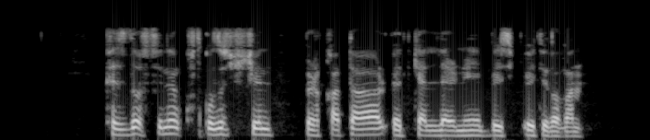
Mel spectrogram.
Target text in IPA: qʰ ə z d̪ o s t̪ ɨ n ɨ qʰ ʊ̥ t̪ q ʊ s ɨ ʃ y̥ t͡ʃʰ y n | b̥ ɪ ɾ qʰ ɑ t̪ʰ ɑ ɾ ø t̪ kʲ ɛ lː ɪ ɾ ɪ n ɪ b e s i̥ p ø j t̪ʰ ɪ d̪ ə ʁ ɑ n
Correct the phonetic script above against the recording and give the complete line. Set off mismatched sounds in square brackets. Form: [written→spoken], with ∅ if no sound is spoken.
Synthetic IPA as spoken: qʰ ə z d̪ o s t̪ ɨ n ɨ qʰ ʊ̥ t̪ q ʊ [s→z] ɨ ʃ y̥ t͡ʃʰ y n | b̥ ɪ ɾ qʰ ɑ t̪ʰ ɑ ɾ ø t̪ kʲ ɛ lː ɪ ɾ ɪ n ɪ b e s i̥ p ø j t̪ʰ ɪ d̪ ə ʁ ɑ n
